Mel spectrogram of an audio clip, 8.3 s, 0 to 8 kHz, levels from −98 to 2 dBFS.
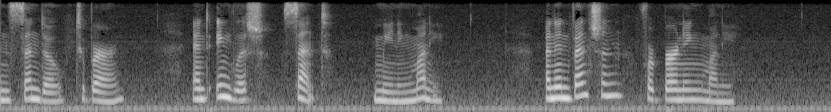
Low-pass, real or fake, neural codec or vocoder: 7.2 kHz; real; none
